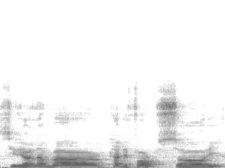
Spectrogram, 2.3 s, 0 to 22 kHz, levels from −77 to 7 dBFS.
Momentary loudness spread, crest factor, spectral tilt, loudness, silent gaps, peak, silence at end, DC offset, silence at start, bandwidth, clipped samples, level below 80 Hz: 6 LU; 14 dB; -5 dB/octave; -26 LUFS; none; -12 dBFS; 0 s; under 0.1%; 0 s; 11.5 kHz; under 0.1%; -52 dBFS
